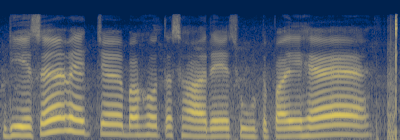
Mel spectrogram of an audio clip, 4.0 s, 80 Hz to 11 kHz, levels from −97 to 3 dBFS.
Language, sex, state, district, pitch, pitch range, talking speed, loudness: Punjabi, female, Punjab, Kapurthala, 200 Hz, 180-220 Hz, 105 wpm, -18 LUFS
